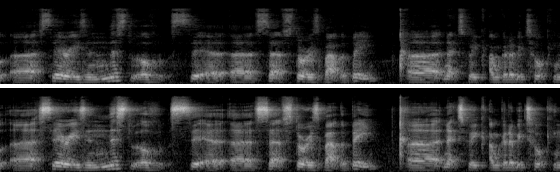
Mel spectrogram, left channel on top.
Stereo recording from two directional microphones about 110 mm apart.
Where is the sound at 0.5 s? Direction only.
35° right (ahead or behind).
